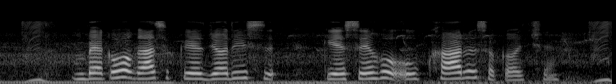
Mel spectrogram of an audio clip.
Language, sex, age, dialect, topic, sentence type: Magahi, female, 25-30, Western, agriculture, statement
